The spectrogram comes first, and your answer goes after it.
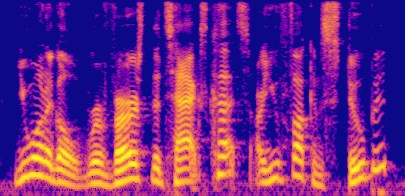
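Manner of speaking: usual speaking voice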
